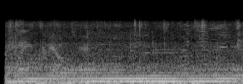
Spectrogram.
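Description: A steady machine hum holding several fixed pitches, with people's voices chattering over it.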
